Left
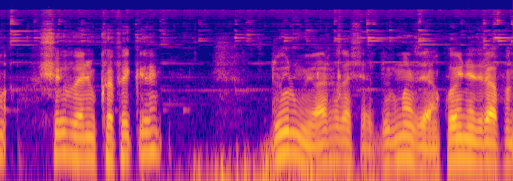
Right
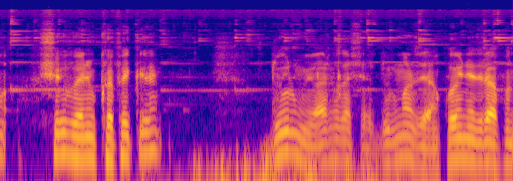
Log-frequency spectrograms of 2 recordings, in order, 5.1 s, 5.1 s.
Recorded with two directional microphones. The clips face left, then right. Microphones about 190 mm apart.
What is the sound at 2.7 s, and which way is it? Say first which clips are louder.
Speech: left 3 dB; 25° left (ahead or behind).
